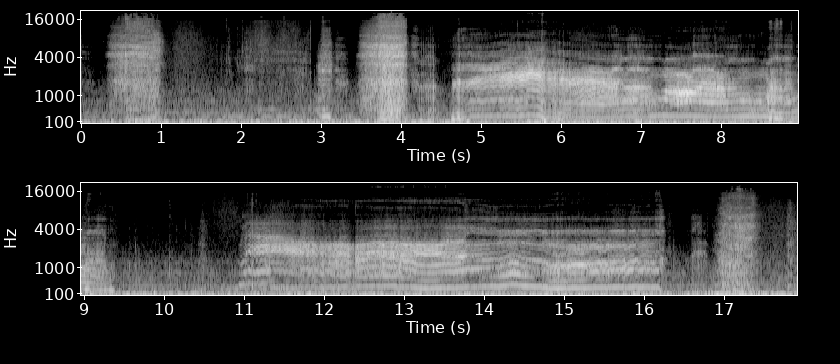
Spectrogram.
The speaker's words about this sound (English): Say, I don't normally torture my cat with mirrors, but since we are attempting a controlled experiment, this is a rare occurrence.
